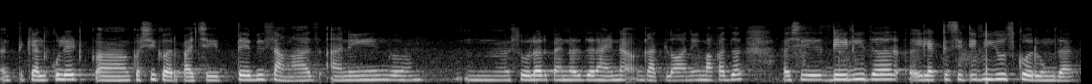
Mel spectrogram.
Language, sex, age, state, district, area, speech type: Goan Konkani, female, 18-30, Goa, Pernem, rural, spontaneous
